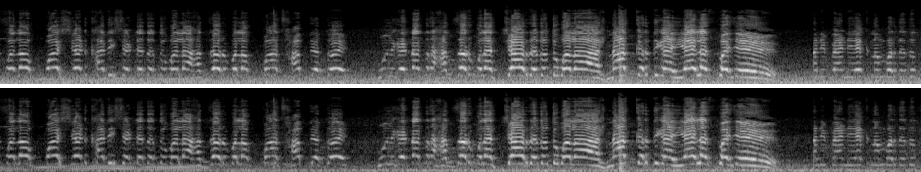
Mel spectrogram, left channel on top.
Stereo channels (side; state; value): left; noise; rumble, 8 dB below the sound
